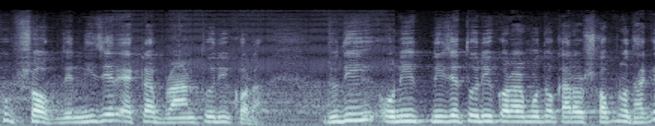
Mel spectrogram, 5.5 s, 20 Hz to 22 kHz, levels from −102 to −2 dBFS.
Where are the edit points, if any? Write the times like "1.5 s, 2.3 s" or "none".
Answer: none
